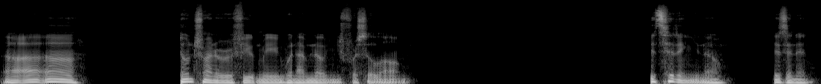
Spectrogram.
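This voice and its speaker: Very deep-voiced, haughty government official acted by a man. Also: gravelly, dark tone, dry recording, studio quality. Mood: stern, pained. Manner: formal, theatrical, deliberate wording. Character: haughty government official, male, secretly tender toward captured villain. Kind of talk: dramatic audio roleplay monologue addressed to listener.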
